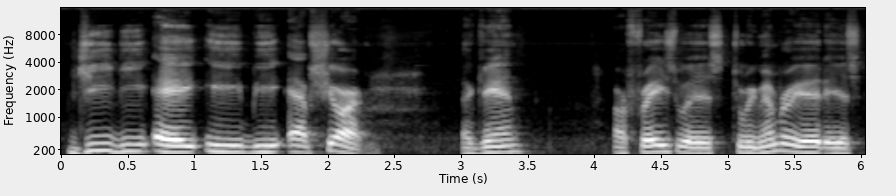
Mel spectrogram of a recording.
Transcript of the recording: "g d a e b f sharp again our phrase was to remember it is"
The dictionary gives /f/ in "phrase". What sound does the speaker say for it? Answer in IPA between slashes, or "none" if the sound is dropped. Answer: /f/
